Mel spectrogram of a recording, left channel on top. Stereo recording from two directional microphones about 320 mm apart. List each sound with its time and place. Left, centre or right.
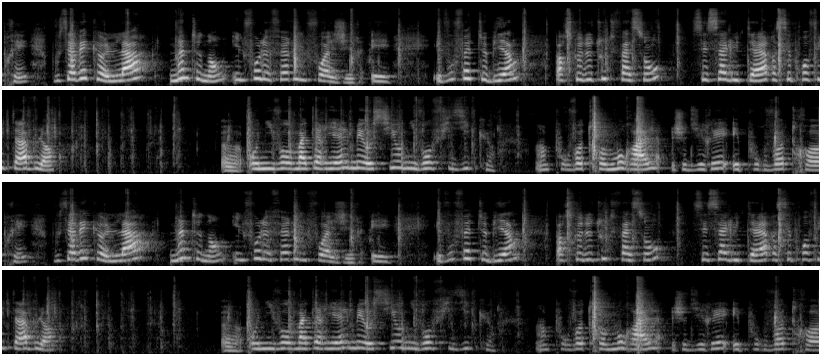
0.0 s a woman's voice: centre
10.3 s a woman's voice: centre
